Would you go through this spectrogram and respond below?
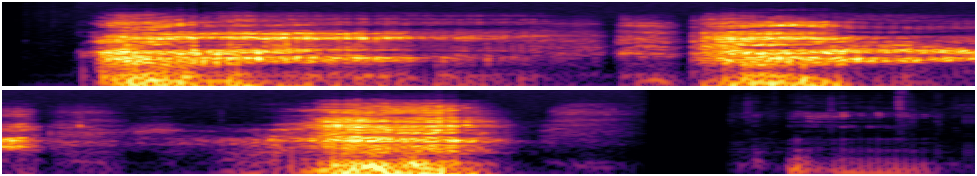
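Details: Lion roaring in three long, heavy bursts of about two seconds each, deep and rumbling with a strong low throb and layered harmonics, separated by short pauses, ending with a faint low grunt.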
